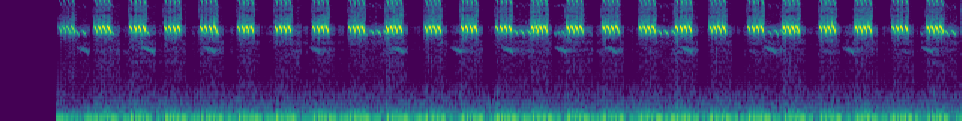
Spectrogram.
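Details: Wild cricket chirping at night: short, high, ringing pulses, about three to four each second, steady and evenly spaced after a brief silent start, with no other clear sounds.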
